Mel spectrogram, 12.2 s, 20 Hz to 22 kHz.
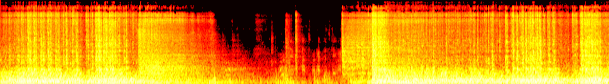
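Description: A 2004 Ford Mustang GT V8 driving off: a loud, close engine roar that fades away, drops to near silence for a moment, then returns at full loudness and holds steady.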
